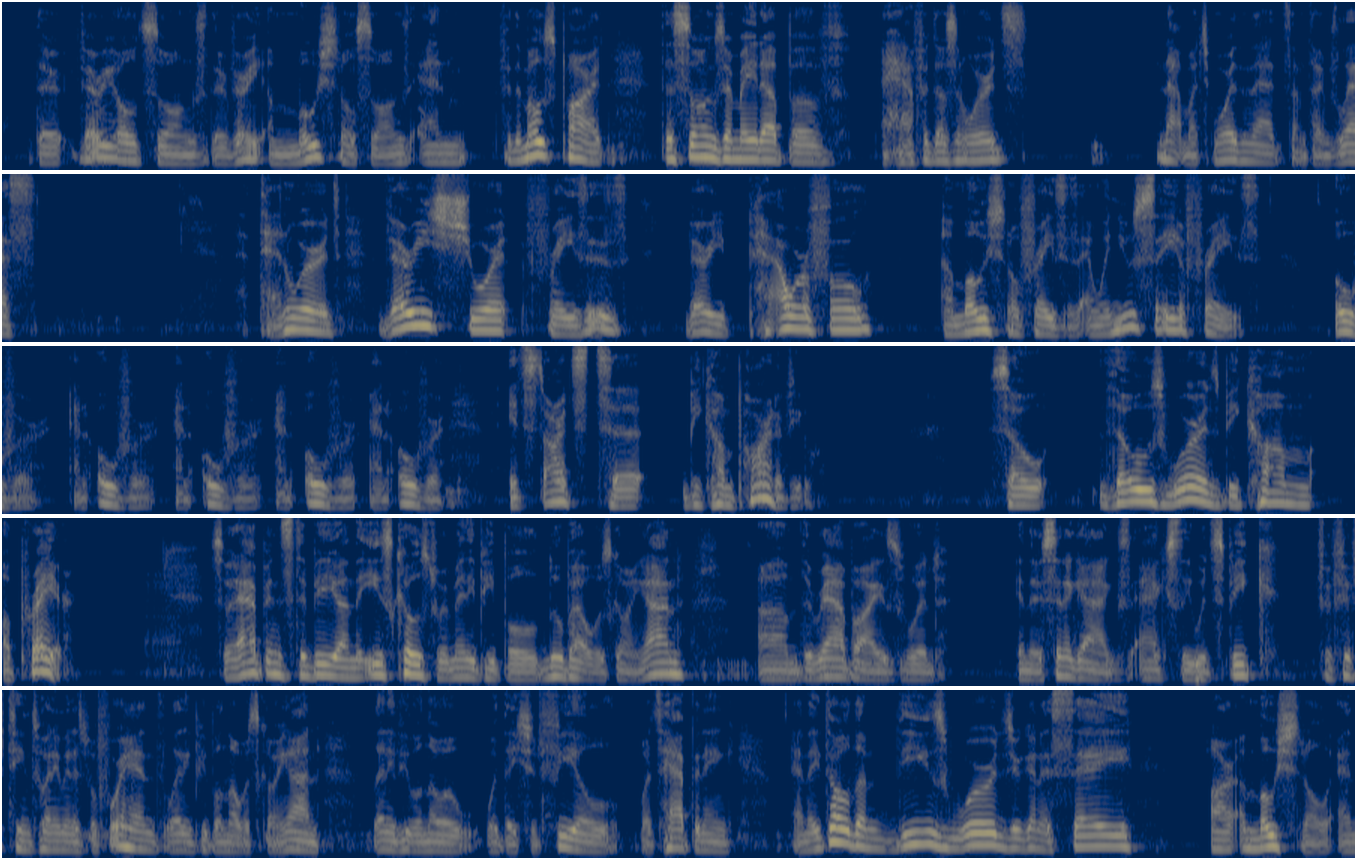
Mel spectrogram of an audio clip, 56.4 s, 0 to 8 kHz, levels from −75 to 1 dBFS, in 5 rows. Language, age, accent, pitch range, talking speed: English, 50-69, American, 105-145 Hz, 135 wpm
